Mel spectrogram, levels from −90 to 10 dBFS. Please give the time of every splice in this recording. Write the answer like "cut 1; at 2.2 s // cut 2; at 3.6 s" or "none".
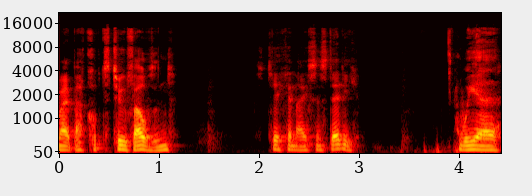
none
